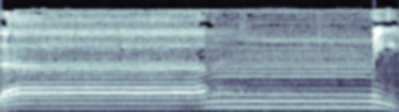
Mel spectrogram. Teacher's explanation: ألف لام ميم شو بنعمل؟ تدغم الميم في الميم، نقول لام مي. · Term: ادغام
